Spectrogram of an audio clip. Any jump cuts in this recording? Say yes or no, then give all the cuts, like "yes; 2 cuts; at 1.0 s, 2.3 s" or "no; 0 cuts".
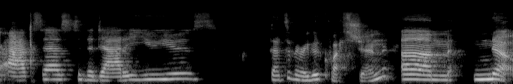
yes; 1 cut; at 4.0 s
